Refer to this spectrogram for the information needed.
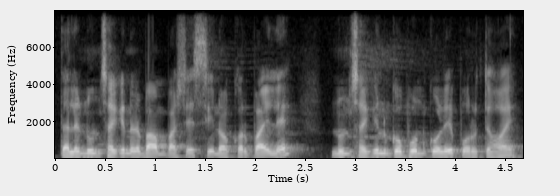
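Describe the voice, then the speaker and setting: A man's voice: mid-range voice, level tone, a little mellow, highs cut off. Patient man teaching Quran pronunciation. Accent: Bangladeshi Bengali. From Bangladesh. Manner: repeats sounds slowly, asks and answers his own questions. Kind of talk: patient step-by-step lesson.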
